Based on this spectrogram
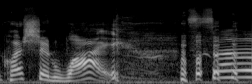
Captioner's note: laughs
